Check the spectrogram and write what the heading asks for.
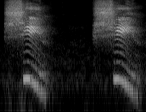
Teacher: நாக்கோட நடுப்பகுதி மேல் முரசை டச் பண்ணும்போது உச்சரிக்கணும், அதாவது நாக்கோட நடுப்பகுதி ரூஃப் ஆஃப் த மவுத்தை டச் பண்ணும்போது உச்சரிக்கணும்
